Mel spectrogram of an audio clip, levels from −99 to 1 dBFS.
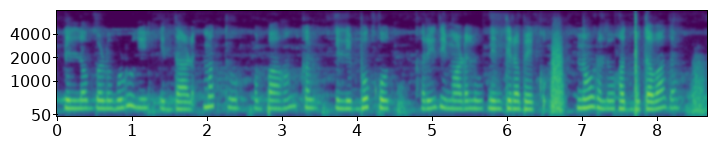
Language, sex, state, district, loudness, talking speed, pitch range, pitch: Kannada, female, Karnataka, Dakshina Kannada, -25 LUFS, 90 wpm, 220-245 Hz, 230 Hz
